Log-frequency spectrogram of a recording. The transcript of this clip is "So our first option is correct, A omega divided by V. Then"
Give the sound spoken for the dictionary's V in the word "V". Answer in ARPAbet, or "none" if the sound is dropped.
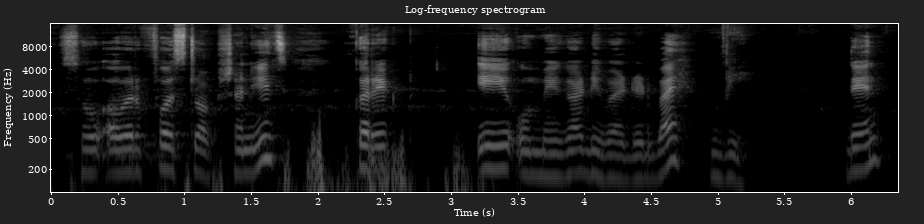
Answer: V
